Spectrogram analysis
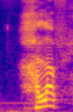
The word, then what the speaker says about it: حلف: کا لفظ حلف ہے، جسے عام طور سے لوگ حلف بولتے ہیں، جو غلط ہے۔ درست تلفظ حلف ہے، جس کے معنی ہیں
